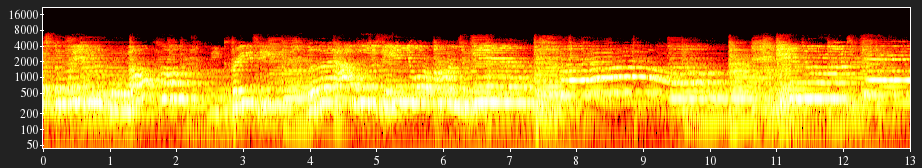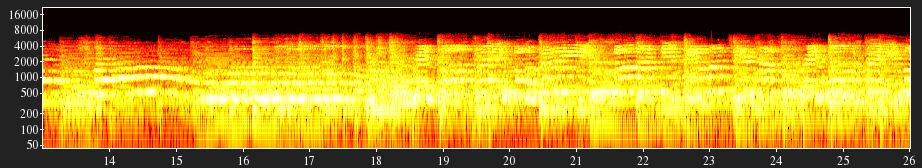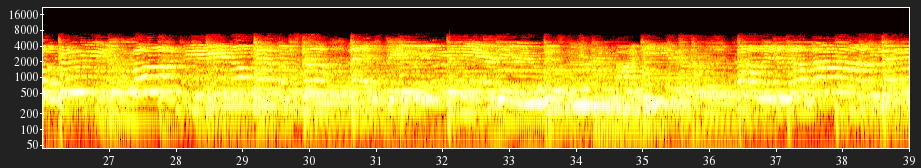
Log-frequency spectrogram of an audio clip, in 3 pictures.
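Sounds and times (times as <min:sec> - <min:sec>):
acoustic guitar: 0:00.0 - 0:39.0
woman singing: 0:00.0 - 0:39.0.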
